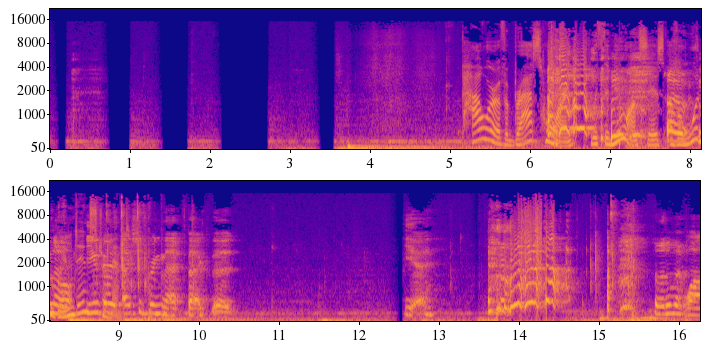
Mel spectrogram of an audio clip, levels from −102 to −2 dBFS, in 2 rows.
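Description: A run of CD scratch ticks comes in between 5.20 and 7.66 s: ten small clicks and micro-dropouts, roughly four a second, none lasting more than a few milliseconds. That steady rhythm is the giveaway. A blemish on the disc passes under the laser once per revolution and wipes out more data than error correction can rebuild, so the player patches or mutes those samples each time round. Later, from 14.02 to 14.28 s, there's a quarter-second burst of rough, uneven crackle sitting only a little below the level of the sound itself. That's cable scratch noise, most likely from a worn lead, plug or pot being nudged, so its contact resistance jumps around and spits a dense scrape of noise into the signal for a moment.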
